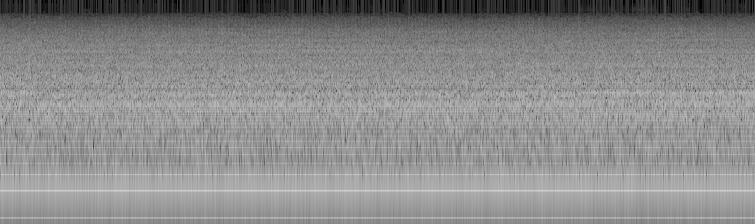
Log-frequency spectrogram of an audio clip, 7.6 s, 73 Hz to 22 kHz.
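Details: DuroMax XP15000HX generator installed in a shed, on its second start, running on propane with the exhaust fan off: a steady, even drone and constant low hum with no knocks or hunting during a 5-minute test run. Normal idle, no issues.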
